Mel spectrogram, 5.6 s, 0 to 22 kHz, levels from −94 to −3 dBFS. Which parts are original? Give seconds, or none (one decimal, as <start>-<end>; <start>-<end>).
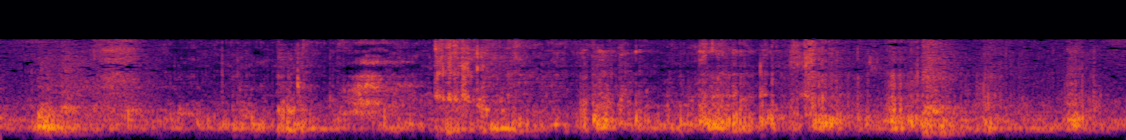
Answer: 0.0-0.8; 3.9-5.6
